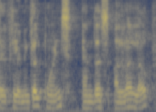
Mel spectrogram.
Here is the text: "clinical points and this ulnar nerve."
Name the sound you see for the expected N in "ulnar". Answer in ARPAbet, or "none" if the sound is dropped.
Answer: none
